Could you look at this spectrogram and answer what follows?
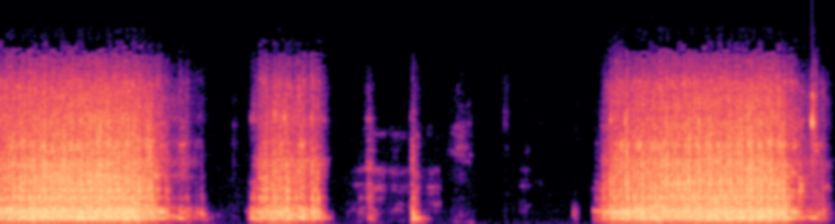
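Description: Sewing machine stitching around the curve of a skirt pocket: two long close bursts of whirring motor with a short burst and faint clicks between them during brief pauses.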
